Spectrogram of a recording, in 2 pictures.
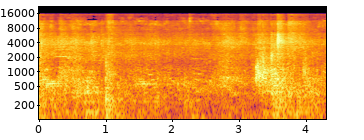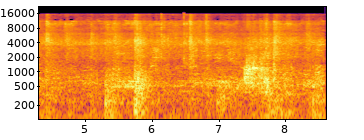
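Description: Bowling pins crash and clatter nearby.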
